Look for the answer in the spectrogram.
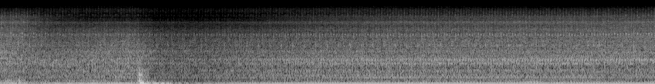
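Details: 2006 Honda CR-V after VTEC valve replacement and oil change, first start; deep, even idle rumble with a smooth steady beat after catching, no ticking or misses; normal healthy idle.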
